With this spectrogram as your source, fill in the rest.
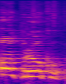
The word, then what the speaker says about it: okporoko: It's called okporoko, and you better pronounce it like that when you're asking any Nigerian what it is.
